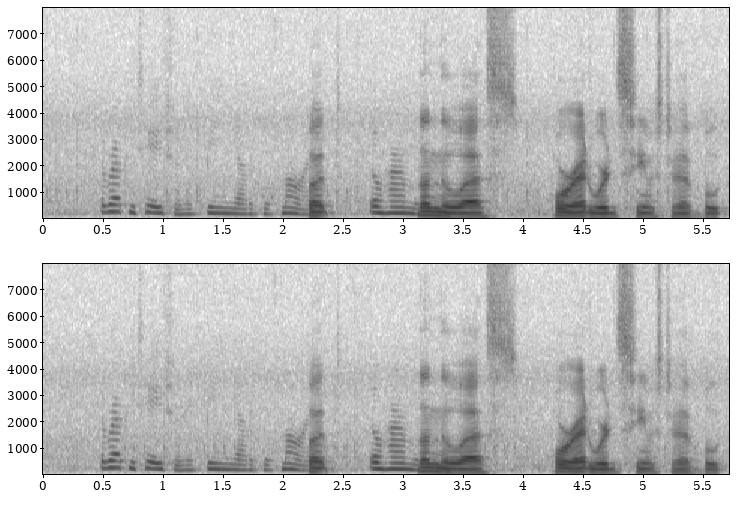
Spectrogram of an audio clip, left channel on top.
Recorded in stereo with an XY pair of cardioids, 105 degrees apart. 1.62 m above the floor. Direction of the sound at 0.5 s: 5° right.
